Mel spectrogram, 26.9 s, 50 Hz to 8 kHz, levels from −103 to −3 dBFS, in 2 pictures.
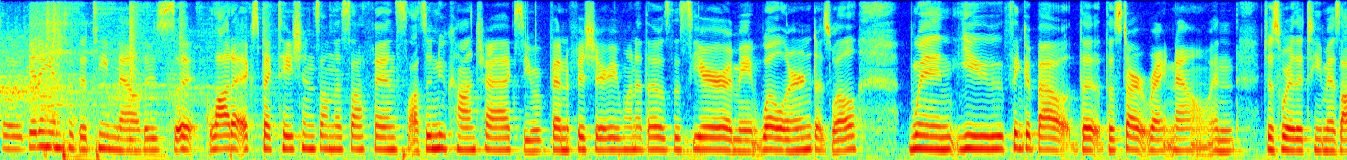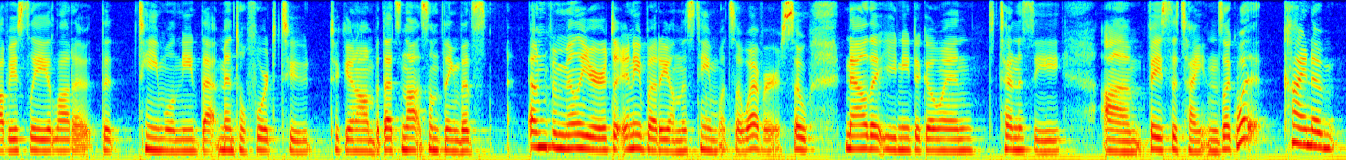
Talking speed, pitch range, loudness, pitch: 205 wpm, 170-190 Hz, -19 LUFS, 180 Hz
